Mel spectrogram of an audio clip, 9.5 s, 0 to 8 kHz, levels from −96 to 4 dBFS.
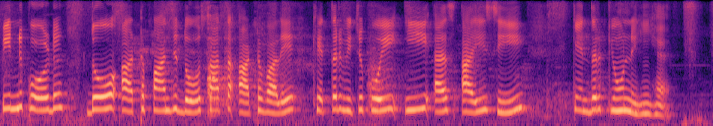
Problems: background sounds at intervals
